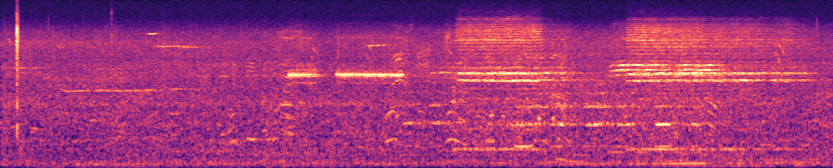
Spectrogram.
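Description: Roadside street ambience: traffic noise and people's voices, with vehicle horns sounding about three seconds in and again through the second half.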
